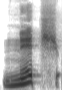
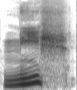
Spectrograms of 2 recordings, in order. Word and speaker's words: niche: But I hope it takes off, and I hope people like it, because I think it's something that is niche or niche, just depending on how you want to pronounce it, Sindarin.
